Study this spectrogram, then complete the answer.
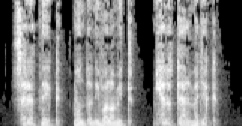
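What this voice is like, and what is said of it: Hoarse whisper. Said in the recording (Hungarian): “Suttogta rekedten”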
